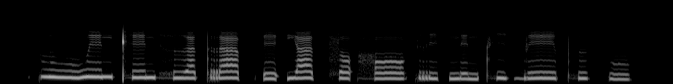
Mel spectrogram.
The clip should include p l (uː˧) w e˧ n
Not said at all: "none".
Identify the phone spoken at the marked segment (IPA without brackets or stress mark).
uː˨˩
